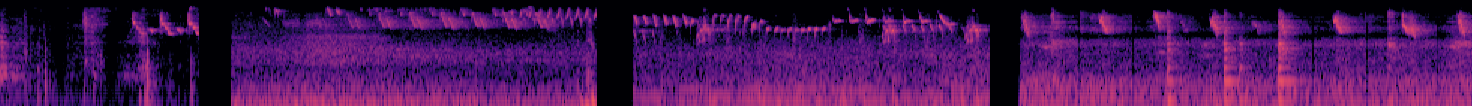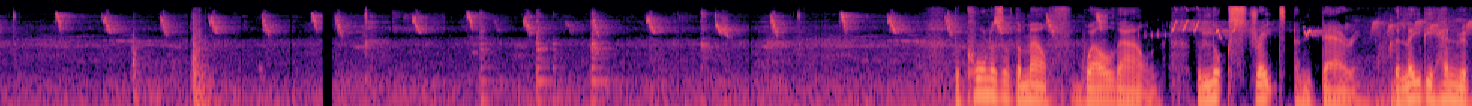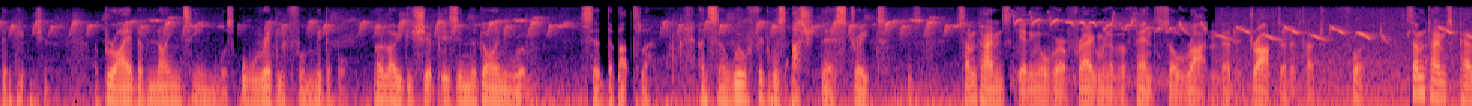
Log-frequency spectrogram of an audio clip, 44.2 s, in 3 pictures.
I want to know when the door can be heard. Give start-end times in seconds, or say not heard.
16.0-17.4.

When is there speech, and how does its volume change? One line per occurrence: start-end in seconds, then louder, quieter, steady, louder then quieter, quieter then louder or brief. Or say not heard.
24.1-44.1 steady.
